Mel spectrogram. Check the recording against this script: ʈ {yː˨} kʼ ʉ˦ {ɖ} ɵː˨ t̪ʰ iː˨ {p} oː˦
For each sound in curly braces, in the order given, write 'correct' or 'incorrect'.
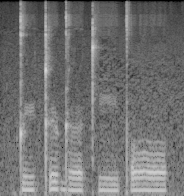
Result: correct, correct, incorrect: pʼ

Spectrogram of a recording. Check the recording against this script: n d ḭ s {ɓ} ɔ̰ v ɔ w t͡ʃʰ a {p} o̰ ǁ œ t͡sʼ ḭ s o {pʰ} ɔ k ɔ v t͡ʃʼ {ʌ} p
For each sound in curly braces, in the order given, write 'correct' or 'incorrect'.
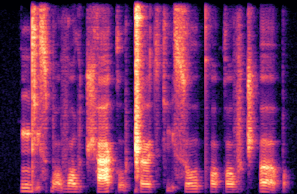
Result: correct, incorrect: k, correct, correct

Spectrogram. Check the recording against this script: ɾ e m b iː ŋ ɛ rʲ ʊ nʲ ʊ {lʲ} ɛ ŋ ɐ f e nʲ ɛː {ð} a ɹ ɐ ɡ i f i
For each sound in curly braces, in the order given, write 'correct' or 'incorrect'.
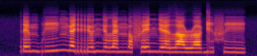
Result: incorrect: l, correct

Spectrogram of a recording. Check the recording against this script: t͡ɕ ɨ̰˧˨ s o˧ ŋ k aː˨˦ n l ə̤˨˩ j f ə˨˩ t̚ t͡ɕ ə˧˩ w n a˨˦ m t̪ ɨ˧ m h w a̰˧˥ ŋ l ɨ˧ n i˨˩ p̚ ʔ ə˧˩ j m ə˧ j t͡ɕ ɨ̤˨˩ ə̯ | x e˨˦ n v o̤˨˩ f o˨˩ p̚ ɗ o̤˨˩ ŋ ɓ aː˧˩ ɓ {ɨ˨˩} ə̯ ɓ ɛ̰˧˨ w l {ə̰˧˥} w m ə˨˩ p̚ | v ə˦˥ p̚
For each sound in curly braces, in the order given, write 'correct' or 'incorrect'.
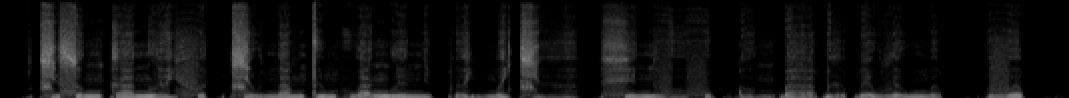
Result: incorrect: ɨ̰˧˨, correct

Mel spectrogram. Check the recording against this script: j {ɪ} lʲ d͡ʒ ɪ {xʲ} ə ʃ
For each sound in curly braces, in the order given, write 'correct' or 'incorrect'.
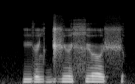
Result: correct, correct

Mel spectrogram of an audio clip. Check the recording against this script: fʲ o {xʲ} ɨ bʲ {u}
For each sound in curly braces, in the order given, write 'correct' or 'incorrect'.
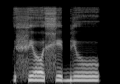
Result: correct, correct

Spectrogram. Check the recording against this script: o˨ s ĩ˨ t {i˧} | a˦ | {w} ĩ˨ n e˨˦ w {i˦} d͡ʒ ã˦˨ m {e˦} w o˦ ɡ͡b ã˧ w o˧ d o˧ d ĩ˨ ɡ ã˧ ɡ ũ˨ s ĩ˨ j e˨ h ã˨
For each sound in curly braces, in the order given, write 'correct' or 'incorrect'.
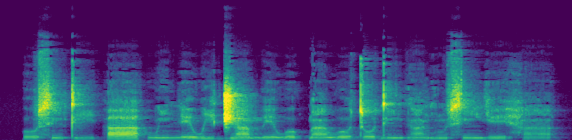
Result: incorrect: i˨˦, correct, correct, incorrect: e˨˦

